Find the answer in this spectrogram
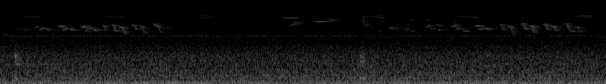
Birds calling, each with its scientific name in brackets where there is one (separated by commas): Slate-throated Redstart (Myioborus miniatus)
